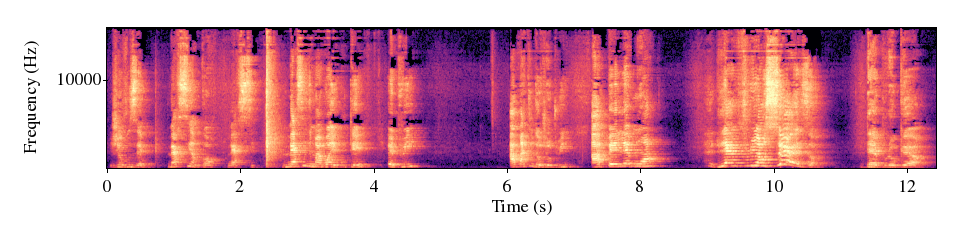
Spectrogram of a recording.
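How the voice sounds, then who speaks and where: A woman's voice: on the high side, lively intonation, slow, pauses often, pushed and bright, recorded from a distance. A woman content creator delivering a proud, declamatory vlog rant and repeating her slogans. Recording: roomy echo, voice off-mic.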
